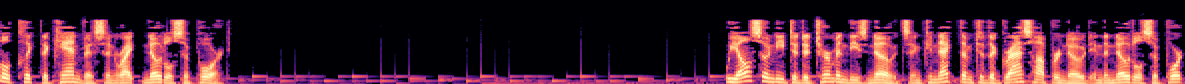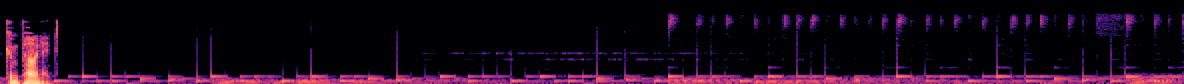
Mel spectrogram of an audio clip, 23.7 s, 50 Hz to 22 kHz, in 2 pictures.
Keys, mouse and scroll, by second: 20.4-23.6 shift+drag.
